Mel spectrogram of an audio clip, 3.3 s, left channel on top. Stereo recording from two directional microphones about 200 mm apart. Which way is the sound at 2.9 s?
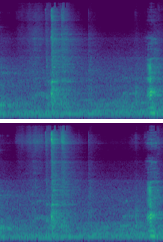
40° right (ahead or behind).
